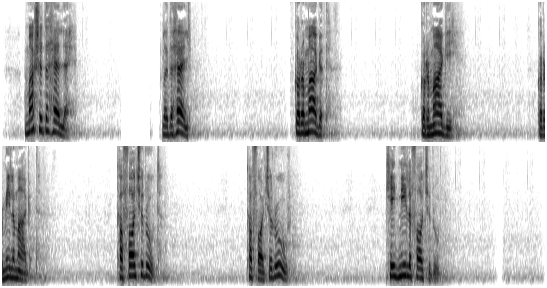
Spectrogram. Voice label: Irish, Expressions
